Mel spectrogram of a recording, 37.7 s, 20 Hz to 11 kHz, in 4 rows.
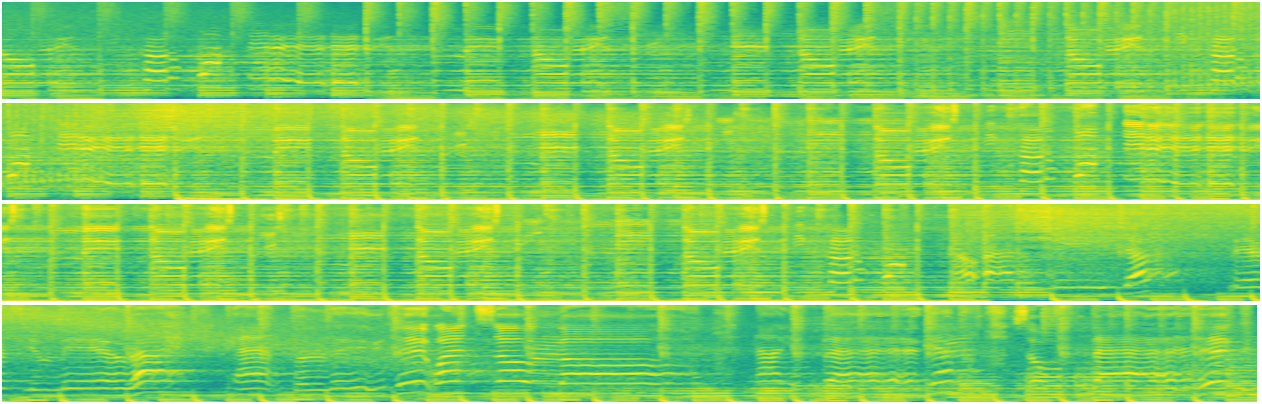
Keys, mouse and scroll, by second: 0.0 click, 0.7 g, 1.7 z, 2.1 middle click, 2.4-3.2 scroll up 2, 3.2 click, 3.9 ctrl+b, 7.3 click, 7.6 g, 9.0 scroll down 2, 9.1 middle click, 9.7 click, 10.0 scroll up 1, 10.2 middle click, 10.7 ctrl+b, 12.6 click, 13.0 middle click, 13.3 g, 14.6 middle click, 15.3 click, 15.5 2, 15.7 click, 16.4 ctrl+b, 17.8 1, 18.4 click, 18.8 g, 19.9 middle click, 20.6 scroll up 1, 20.9 middle click, 21.8 click, 22.7 click, 23.1 2, 23.2 click, 23.5 middle click, 23.8-24.1 scroll up 1, 24.1 ctrl+b, 25.2 1, 25.6 click, 25.8 g, 26.6 middle click, 27.1-27.4 scroll up 2, 27.8 click, 28.1 g, 30.9 click, 31.2 g, 32.3-32.7 scroll down 2, 32.7 middle click, 33.3 scroll up 2, 33.7 scroll down 1, 33.8 middle click, 34.3 scroll up 1, 34.6 2, 35.0-36.2 middle drag, 36.2 click, 36.4-37.7 middle drag.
